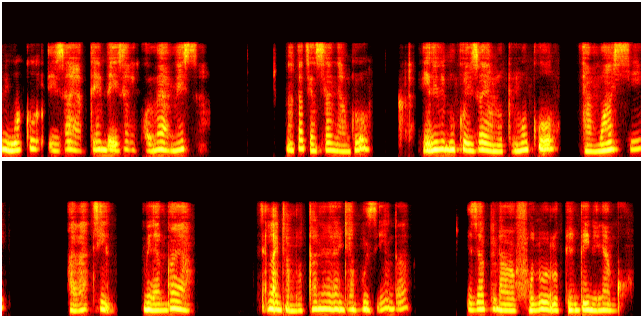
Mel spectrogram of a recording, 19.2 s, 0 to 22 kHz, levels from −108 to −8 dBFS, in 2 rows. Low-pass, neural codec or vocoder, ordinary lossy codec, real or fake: 7.2 kHz; codec, 24 kHz, 1 kbps, SNAC; AAC, 48 kbps; fake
